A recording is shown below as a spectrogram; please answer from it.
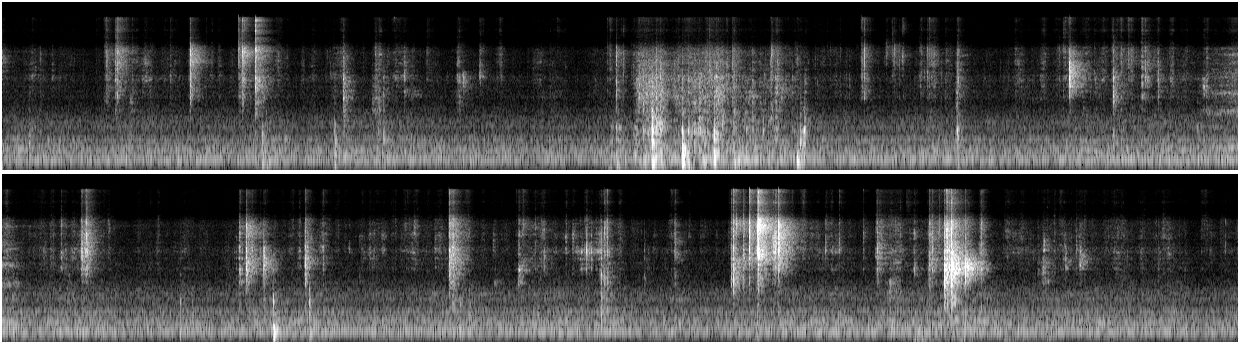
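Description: Gloved hands peeling raw shrimp in a plastic basin: scattered small clicks and crackles of shells being pulled off, with a few longer rustling bursts about a third of the way in and again near the end. A faint steady low hum runs underneath.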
